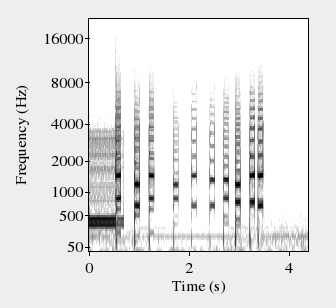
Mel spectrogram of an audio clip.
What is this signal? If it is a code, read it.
DTMF, heard as telephone touch tones, tones of about 120 ms. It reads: 9197328463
